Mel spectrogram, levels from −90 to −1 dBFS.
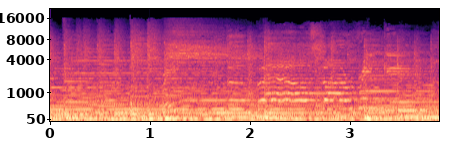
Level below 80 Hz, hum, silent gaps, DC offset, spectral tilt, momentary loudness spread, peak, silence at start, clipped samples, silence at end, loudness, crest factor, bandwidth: -16 dBFS; none; none; under 0.1%; -5.5 dB/octave; 2 LU; 0 dBFS; 0 s; under 0.1%; 0 s; -12 LUFS; 10 dB; 14 kHz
